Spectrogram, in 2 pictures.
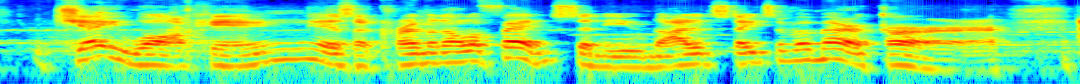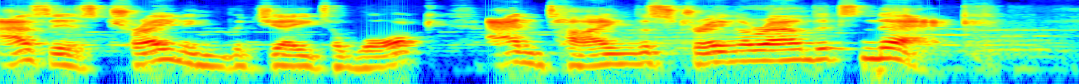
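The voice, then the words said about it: American accent with strong final R's. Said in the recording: “I just like the way you say the R's on the ends of things, like Coca-Cola and America ... That's my accent”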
